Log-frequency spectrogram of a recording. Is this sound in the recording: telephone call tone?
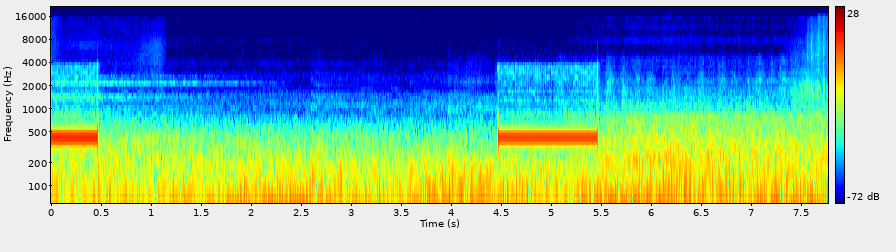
yes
